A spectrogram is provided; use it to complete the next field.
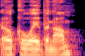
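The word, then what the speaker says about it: Okwuegbunam: Albert Okawa. Okay. Nailed it. It's always fun to listen every week to them try to pronounce that name, and man, they have an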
